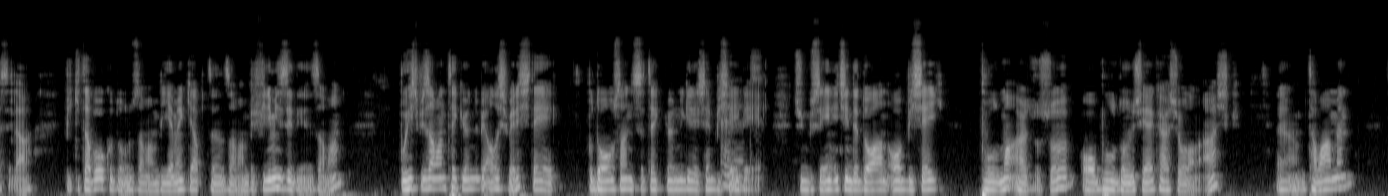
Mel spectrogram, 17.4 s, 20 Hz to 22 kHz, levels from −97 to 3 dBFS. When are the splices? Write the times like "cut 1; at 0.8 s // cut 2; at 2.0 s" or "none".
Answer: none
